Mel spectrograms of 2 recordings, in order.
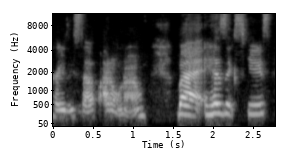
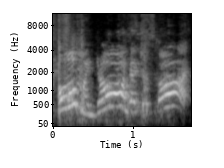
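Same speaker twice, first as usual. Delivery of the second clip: surprised; 8 semitones higher, 3 dB louder than usual. Real, not acted. Notices dog left outside.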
